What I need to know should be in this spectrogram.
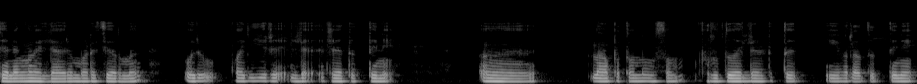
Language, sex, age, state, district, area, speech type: Malayalam, male, 30-45, Kerala, Palakkad, rural, spontaneous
